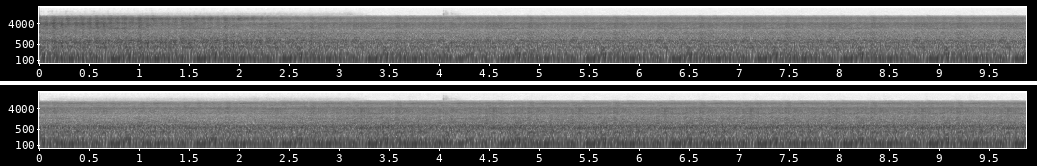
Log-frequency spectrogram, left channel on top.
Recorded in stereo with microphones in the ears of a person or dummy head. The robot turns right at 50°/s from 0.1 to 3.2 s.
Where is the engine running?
35° left, 1.3 m; by 9.9 s 170° right, 1.3 m.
